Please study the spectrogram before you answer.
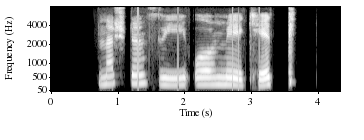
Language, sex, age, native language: Icelandic, female, 9, Icelandic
